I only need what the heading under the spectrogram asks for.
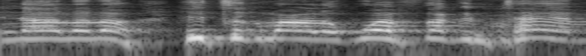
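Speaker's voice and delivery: high, loud retelling of her outrage; retold excited exclaim. Retelling his friend's date story, high and loud exclamation. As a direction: throw the words up high and hard like she can't believe it. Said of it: "she said".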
